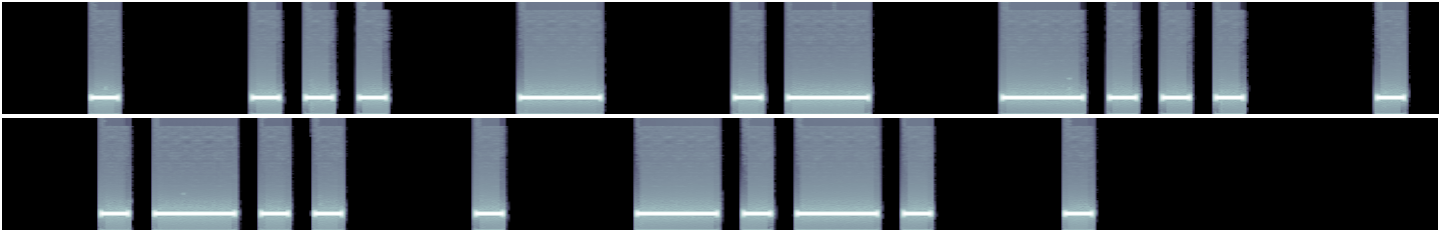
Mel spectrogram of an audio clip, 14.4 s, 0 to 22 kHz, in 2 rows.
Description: Morse code, heard as a keyed tone, about 9 wpm, spaced as for 7 wpm, 600 Hz. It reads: ESTABELECE
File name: CW / 10PPM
